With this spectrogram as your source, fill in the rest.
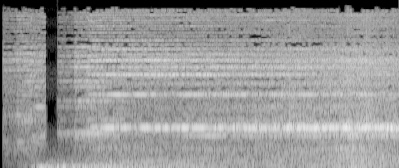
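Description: A subway train pulls away with a whining motor.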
